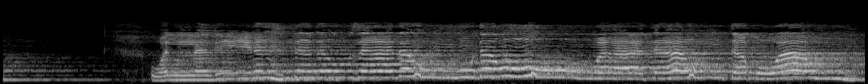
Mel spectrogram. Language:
Arabic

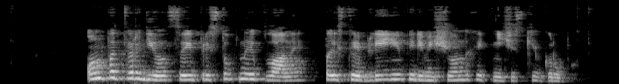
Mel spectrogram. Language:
Russian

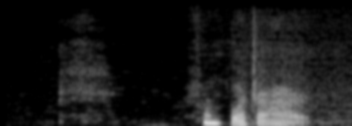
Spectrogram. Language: Chinese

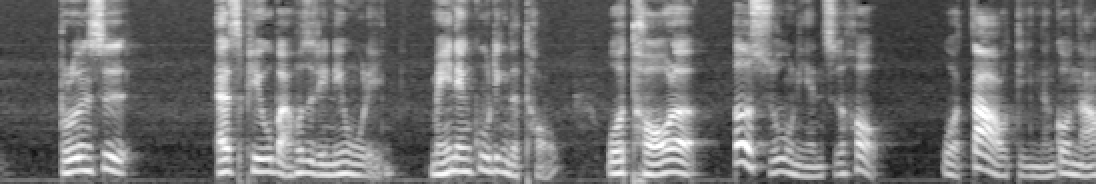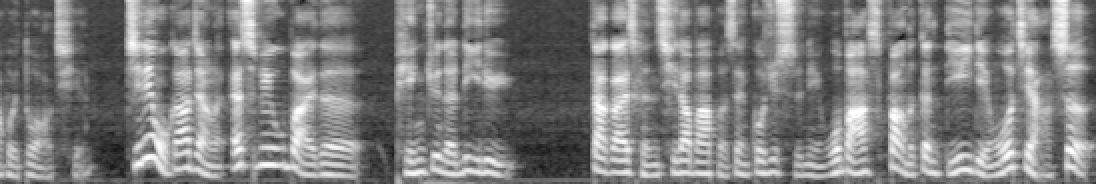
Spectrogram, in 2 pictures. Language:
Chinese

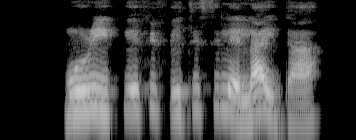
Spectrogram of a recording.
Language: Yoruba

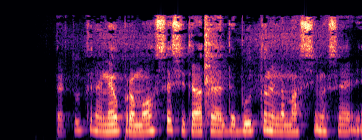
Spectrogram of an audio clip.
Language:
Italian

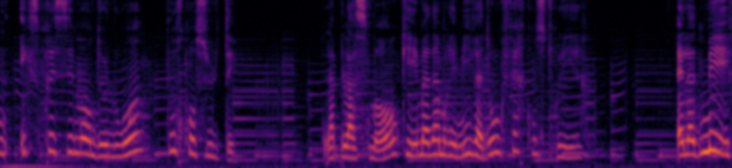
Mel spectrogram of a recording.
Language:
French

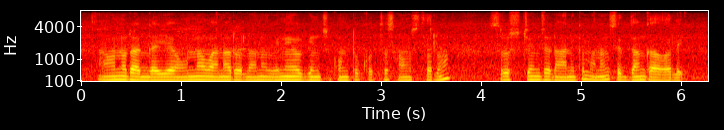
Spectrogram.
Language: Telugu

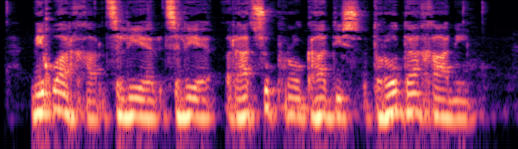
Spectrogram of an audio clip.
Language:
Georgian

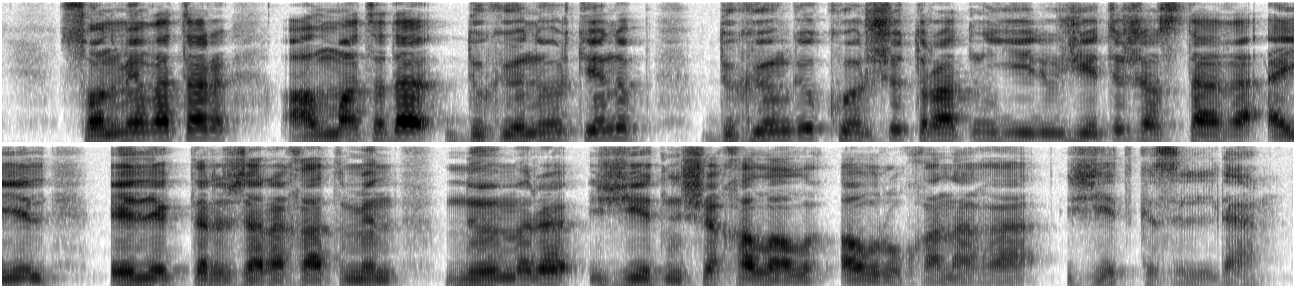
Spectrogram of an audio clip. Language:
Kazakh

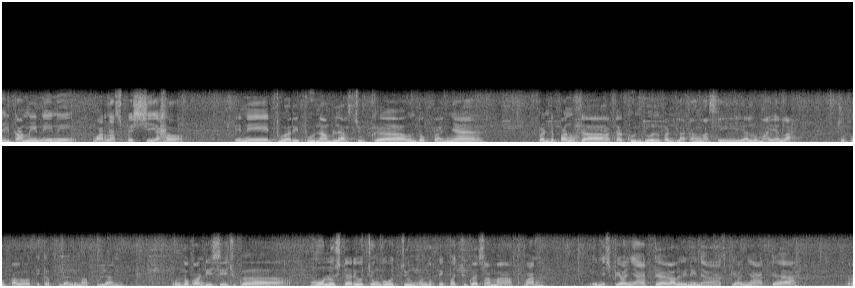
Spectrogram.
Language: Indonesian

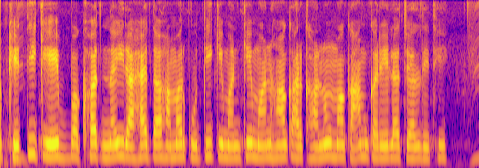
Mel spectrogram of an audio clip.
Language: Chhattisgarhi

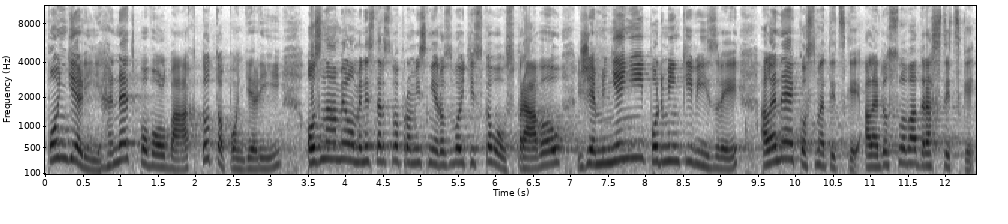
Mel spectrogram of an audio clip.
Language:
Czech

